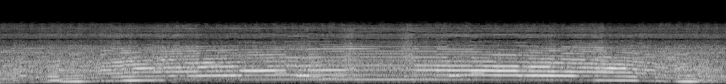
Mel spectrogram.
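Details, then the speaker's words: Gerber D200 plotter self-test of the X and Y controller: stepped musical tones rise and fall as the X axis sweeps, uneven and rough with a rumble and some staggering, a noisy X stepper drive. "Tones are the X drive. Seems to have like a rumble in it."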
